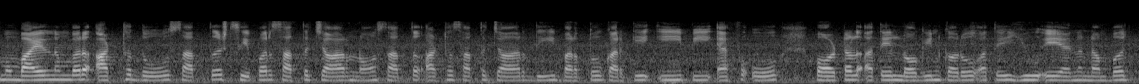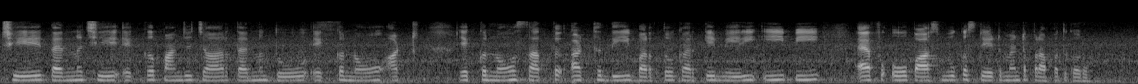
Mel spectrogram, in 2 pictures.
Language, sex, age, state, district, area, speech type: Punjabi, female, 30-45, Punjab, Bathinda, rural, read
